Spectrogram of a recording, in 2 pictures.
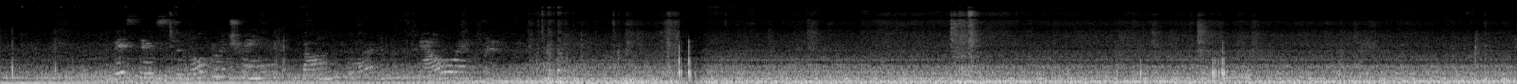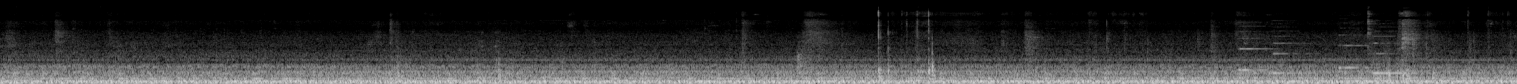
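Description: ET122 diesel railcar's engine idling steadily while the train stands at the station, heard inside the car as a low, even hum. It grows louder about four seconds in.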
